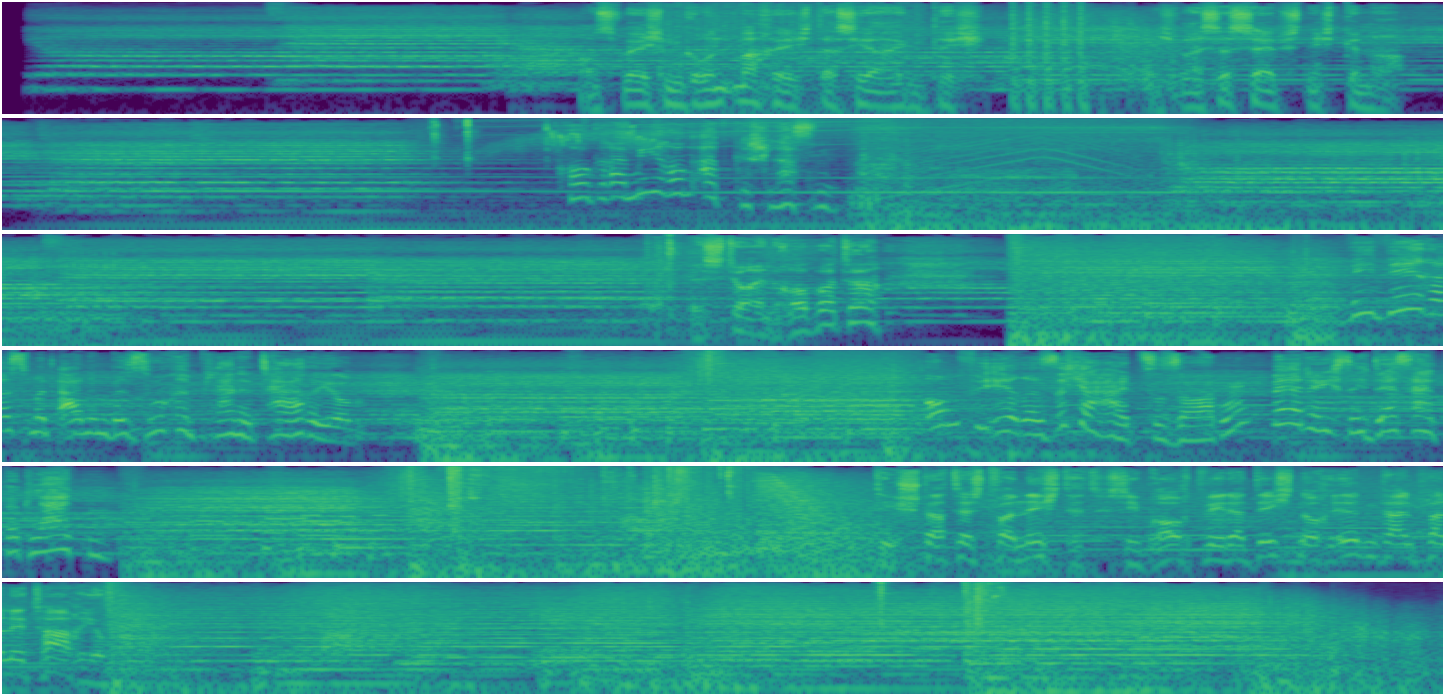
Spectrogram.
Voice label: trailer; PLANETARIAN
